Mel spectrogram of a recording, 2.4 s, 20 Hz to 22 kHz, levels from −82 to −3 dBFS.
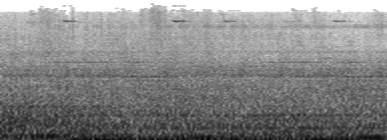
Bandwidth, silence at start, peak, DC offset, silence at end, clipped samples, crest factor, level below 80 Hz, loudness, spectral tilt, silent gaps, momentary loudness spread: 17 kHz; 0 s; -2 dBFS; under 0.1%; 0 s; under 0.1%; 10 dB; -16 dBFS; -15 LUFS; -5.5 dB/octave; none; 2 LU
